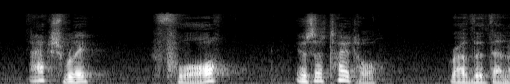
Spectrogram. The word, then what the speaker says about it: 佛: A truer approximation of the Sanskrit can be found in the older southern Chinese dialect of Fujian and Taiwan, which is pwut. The original B sound in Old Chinese has become an F in modern Mandarin.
